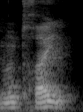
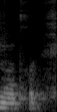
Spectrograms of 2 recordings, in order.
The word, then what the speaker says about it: Montreuil: livre de Montreuil de Montreuil chaque fois j'insiste pas sur la dernière syllabe et les gens pensent que je dis Montreux donc le 3 et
